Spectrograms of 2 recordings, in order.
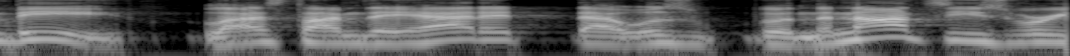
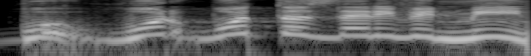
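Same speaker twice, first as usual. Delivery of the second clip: exasperated disbelief; 9 semitones higher than usual. Real, not acted. Incredulous at chat question.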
